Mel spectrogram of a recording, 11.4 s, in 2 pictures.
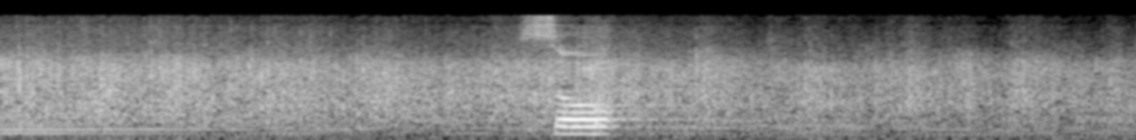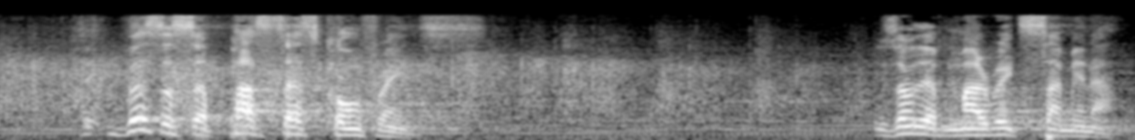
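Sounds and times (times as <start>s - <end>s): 
audience hand clapping applause: 0.0s - 10.5s
speech: 2.8s - 3.2s, 6.1s - 8.1s, 10.1s - 11.3s.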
